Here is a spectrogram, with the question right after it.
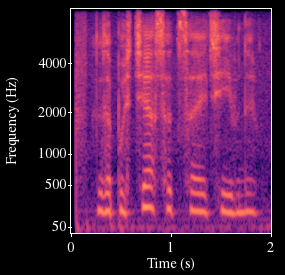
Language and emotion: Russian, neutral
